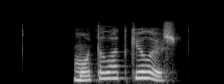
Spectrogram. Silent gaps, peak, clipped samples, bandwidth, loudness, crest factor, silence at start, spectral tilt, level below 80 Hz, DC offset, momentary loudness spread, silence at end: none; -4 dBFS; under 0.1%; 7.8 kHz; -17 LUFS; 16 dB; 0.75 s; -6 dB/octave; -64 dBFS; under 0.1%; 10 LU; 0.5 s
